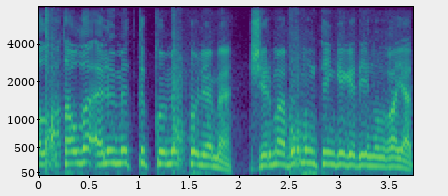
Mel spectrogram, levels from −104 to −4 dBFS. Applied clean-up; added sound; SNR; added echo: neural mask model RNNoise.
